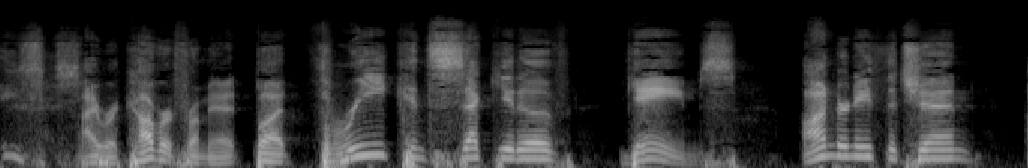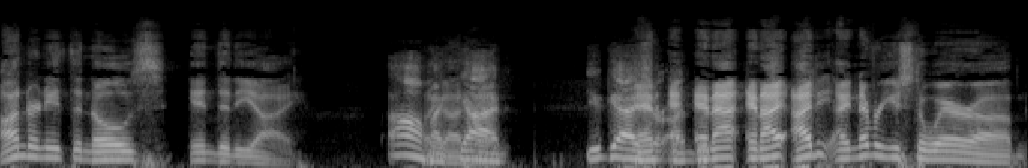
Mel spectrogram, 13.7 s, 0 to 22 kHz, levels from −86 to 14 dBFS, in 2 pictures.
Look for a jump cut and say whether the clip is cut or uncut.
uncut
